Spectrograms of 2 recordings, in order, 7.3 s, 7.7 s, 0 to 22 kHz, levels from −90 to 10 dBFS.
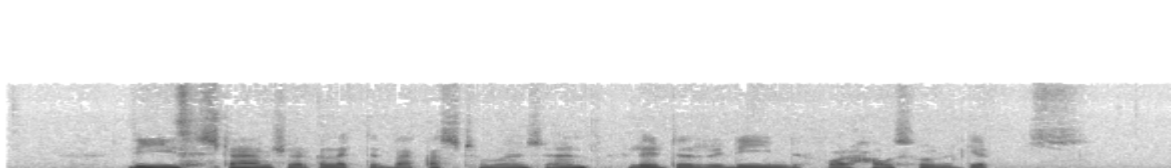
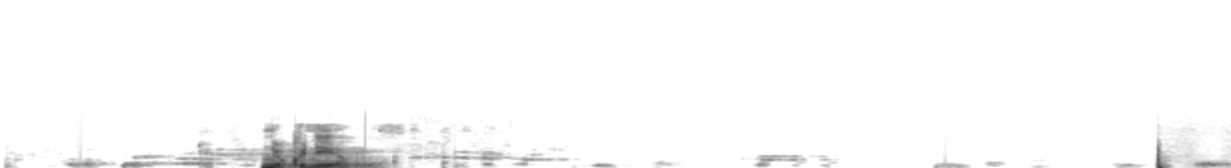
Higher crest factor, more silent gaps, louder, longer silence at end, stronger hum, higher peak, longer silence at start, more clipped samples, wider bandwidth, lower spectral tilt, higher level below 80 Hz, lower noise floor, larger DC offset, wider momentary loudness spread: second, 16 dB vs 22 dB; neither; second, -27 LUFS vs -18 LUFS; first, 0.6 s vs 0.45 s; neither; second, -12 dBFS vs -2 dBFS; second, 0.8 s vs 1.65 s; neither; first, 11.5 kHz vs 6 kHz; about the same, -6.5 dB/octave vs -6 dB/octave; about the same, -60 dBFS vs -64 dBFS; second, -58 dBFS vs -88 dBFS; neither; second, 8 LU vs 19 LU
